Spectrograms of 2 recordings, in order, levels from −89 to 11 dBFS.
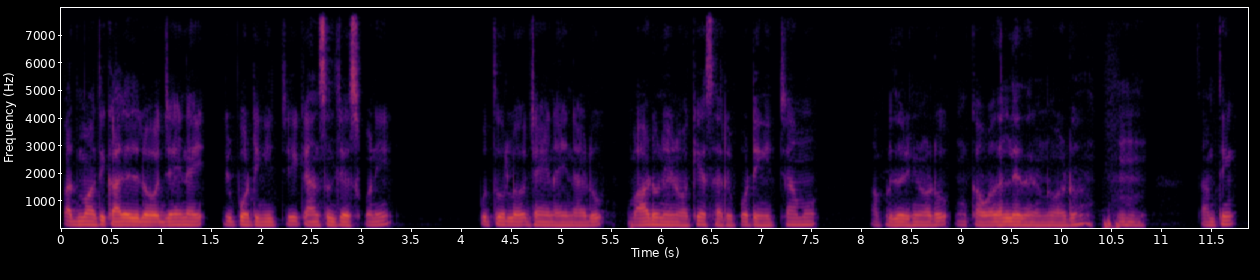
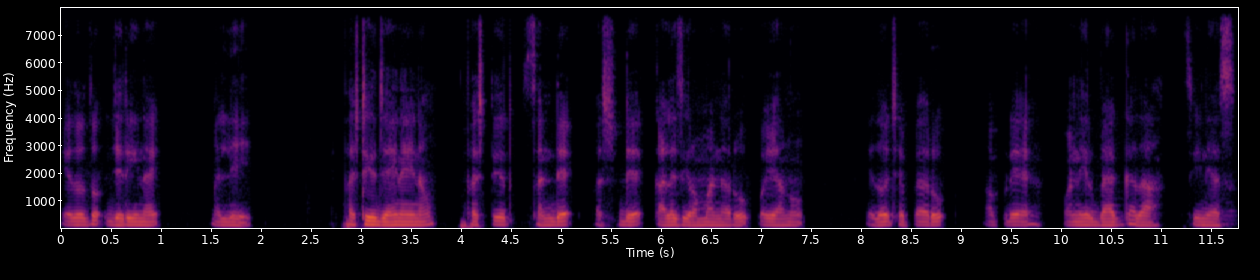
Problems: none marked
